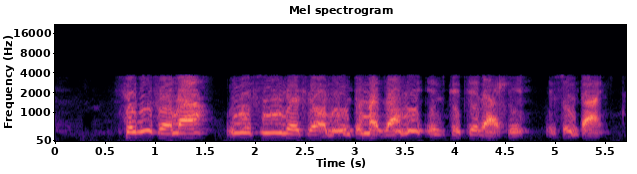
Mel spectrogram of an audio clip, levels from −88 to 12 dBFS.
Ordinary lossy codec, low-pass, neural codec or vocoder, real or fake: none; 3.6 kHz; codec, 16 kHz, 4 kbps, FreqCodec, larger model; fake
